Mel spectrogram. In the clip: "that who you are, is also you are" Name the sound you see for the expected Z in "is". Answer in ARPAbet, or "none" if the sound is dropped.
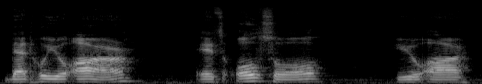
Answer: S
